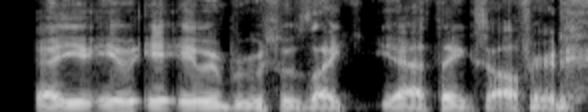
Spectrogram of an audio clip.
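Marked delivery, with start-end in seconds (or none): 1.9-2.8 mock sarcastic delivery. Retelling how Bruce answers Alfred, imitating Bruce's sarcasm. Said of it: "noting the sarcasm".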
